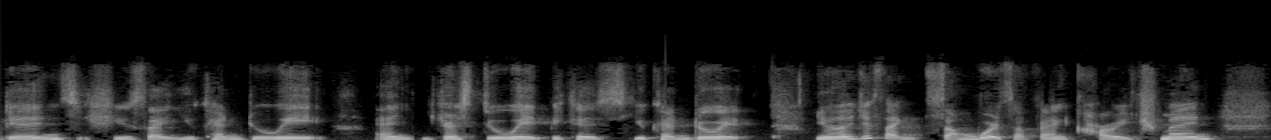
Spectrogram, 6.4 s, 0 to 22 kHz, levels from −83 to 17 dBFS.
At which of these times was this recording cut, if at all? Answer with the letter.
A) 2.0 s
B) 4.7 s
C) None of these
A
